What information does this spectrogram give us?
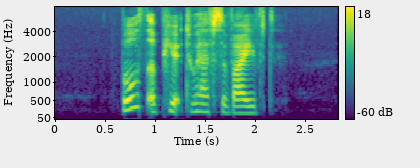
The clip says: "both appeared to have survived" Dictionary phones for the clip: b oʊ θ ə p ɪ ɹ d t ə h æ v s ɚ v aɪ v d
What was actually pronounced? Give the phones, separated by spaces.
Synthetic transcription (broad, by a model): b oʊ θ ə p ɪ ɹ t ə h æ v s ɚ v aɪ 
